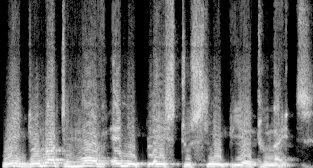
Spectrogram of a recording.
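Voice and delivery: plain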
